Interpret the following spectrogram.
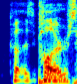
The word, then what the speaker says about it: Cullors: Cullors, how it's pronounced.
